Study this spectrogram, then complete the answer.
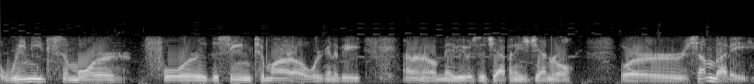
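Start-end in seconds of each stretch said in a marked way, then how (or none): none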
